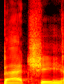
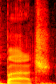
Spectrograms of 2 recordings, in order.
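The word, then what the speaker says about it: Bache: Handwriting expert Emma Bachie, I'm not sure if that's how you say her name. B A C H E. Yes. Says I think it's Batch. Batch says the signature is absolutely his despite Trump's denials.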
